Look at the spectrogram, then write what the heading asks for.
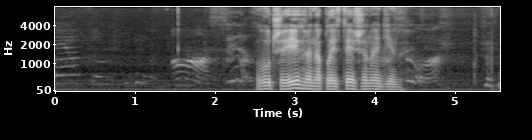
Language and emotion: Russian, neutral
